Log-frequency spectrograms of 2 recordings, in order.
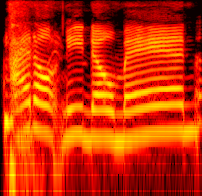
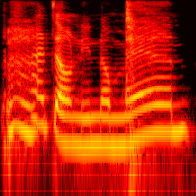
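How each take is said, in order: First: High, slow sassy declaration; sassy attitude. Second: High sassy quote, laughing; sassy attitude. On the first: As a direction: toss it off with sass. Mock-sassy quote, both hosts. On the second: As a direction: echo it with sass. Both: Retold or imitated.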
